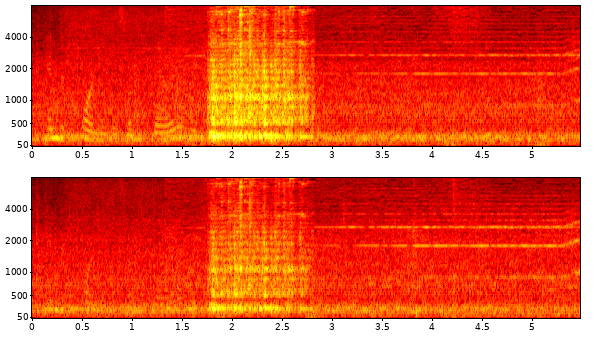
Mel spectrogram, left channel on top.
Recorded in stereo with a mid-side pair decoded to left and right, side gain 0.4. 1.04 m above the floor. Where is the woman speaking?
65° left.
